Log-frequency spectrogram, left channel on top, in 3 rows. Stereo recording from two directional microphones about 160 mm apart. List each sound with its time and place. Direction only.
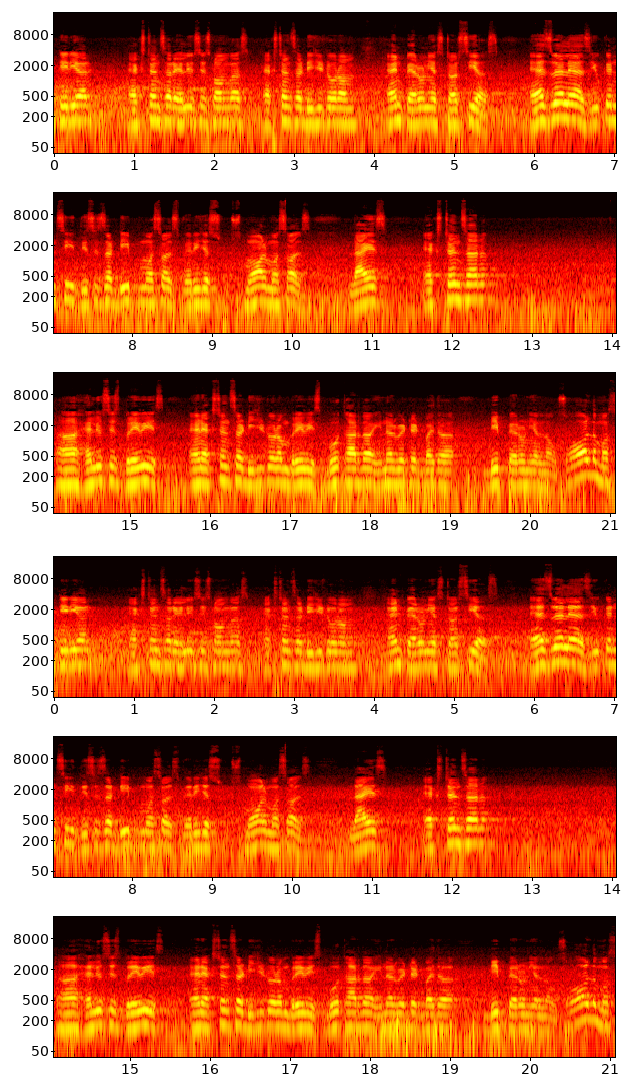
0.0 s a man's voice: 75° left (ahead or behind)
14.1 s a man's voice: 90° left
